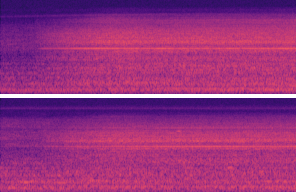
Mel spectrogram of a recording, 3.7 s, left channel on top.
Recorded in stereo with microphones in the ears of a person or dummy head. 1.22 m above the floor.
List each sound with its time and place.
0.4 s a hair dryer: 55° left (ahead or behind), 3.5 m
